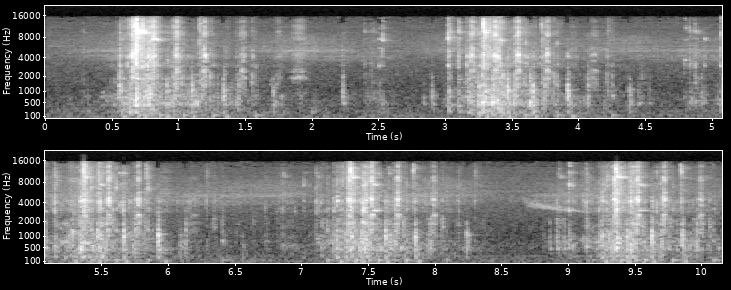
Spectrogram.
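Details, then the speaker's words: Toro self-propelled push mower with Kohler engine, government-auction buy: five slow pull-start surges about two seconds apart, turns over but never catches; no spark, owner thinks old gas fouled the spark plug. "so I think there was some old gas on the spark plug what I did is I took the spark plug back out"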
